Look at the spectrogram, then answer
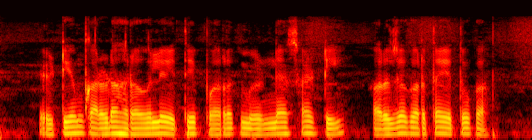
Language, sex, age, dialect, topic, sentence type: Marathi, male, 18-24, Northern Konkan, banking, question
